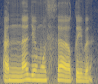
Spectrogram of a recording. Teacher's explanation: nun di sini berharakat, dia bertasydid, maka dia akmal, dia lama durasinya. Alirkan bunyi di hidung. Kemudian najmu, sering terjadi kesalahan di jim yang sukun ketika mengqalqalahkan dia.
